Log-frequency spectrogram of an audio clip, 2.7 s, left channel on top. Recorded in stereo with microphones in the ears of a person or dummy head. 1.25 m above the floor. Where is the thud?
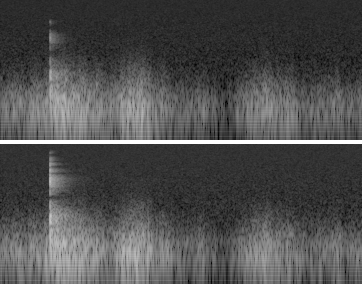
60° right (ahead or behind).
